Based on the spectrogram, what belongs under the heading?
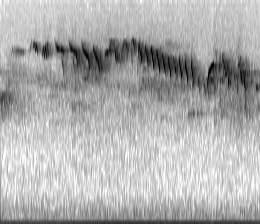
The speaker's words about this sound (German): Ach, schön zartes Rotkehlchen im Hintergrund.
